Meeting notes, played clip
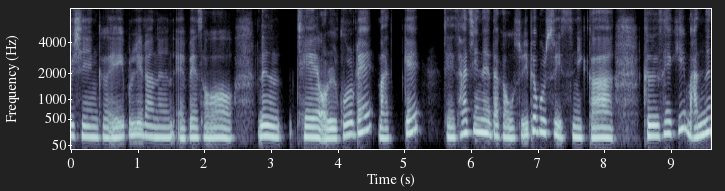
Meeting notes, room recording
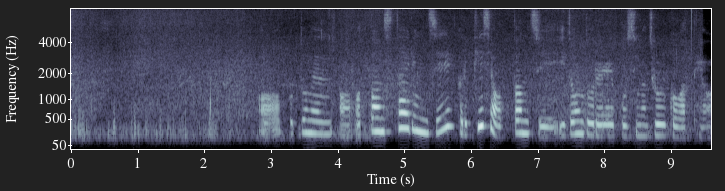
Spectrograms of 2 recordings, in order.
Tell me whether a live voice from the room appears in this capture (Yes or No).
Yes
